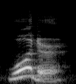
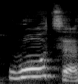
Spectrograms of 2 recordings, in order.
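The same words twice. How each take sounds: First: It has a soft T and an R sound. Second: It has a crisp T and no R sound. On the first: "their T is completely different and they have the R as well" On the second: "The British way, water, silent R"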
